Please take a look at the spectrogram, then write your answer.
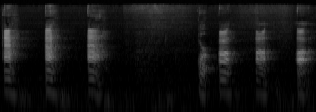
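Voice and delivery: clipped ah ah ah phonics sounds; letter sound ah. Shown as a demonstration. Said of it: "and it goes".

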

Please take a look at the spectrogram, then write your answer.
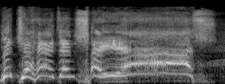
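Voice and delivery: rising sing-song shout; preaching at full force. Acted. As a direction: drive the congregation.

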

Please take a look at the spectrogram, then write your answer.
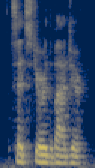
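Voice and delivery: ordinary delivery, nothing marked

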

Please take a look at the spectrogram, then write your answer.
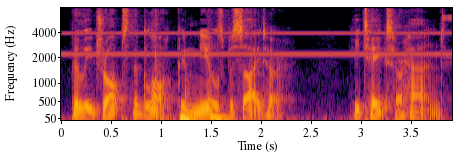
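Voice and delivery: ordinary delivery

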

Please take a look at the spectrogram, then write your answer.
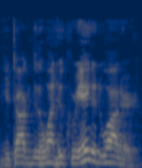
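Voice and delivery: ordinary delivery

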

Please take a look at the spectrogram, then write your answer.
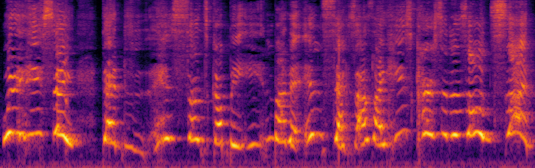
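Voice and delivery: high, loud, laughing disbelief; incredulous. Real, not acted. Vlogger recounting a father cursing his son, high-pitched and incredulous. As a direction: exclaim it as if scandalized, pitch way up.

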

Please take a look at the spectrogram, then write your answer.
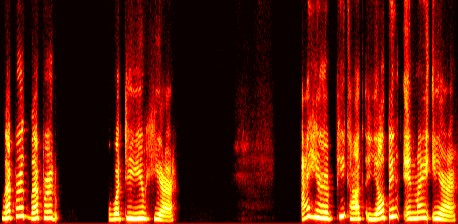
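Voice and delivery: sing-song storybook reading; reading to children. Acted. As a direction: read it like a picture book for kids. Reading picture book to class.

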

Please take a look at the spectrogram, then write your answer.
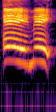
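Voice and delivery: high, loud mock-Aussie hail; called-out challenge. Gamer hailing an attacker coming down, loud call. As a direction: shout it over at a rival. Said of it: "and be like".

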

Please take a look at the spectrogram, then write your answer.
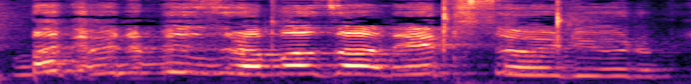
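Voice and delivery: usual speaking voice

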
